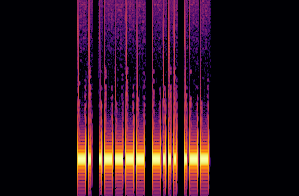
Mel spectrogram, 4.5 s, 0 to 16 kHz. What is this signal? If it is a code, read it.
Morse code, heard as a keyed tone, about 30 wpm, 700 Hz. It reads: N1BW
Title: USA Call Signs - 2x Character Spacing - 30wpm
